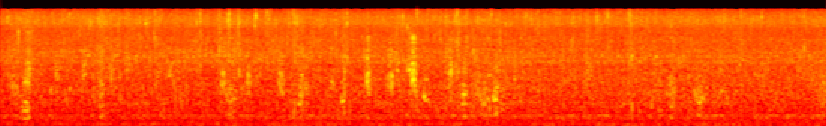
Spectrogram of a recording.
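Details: Ducks on a pond: many scattered, soft, nasal quacks overlap throughout, set against a constant wash of water noise.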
